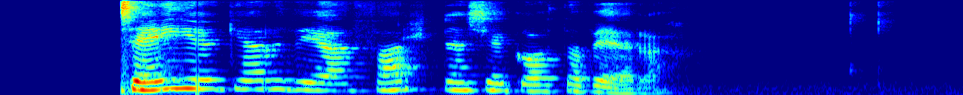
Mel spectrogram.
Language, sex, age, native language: Icelandic, female, 20-29, English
